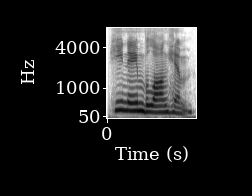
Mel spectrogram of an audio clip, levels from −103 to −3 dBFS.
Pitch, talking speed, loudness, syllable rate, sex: 225 Hz, 180 wpm, -12 LUFS, 4.0 syllables/s, female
